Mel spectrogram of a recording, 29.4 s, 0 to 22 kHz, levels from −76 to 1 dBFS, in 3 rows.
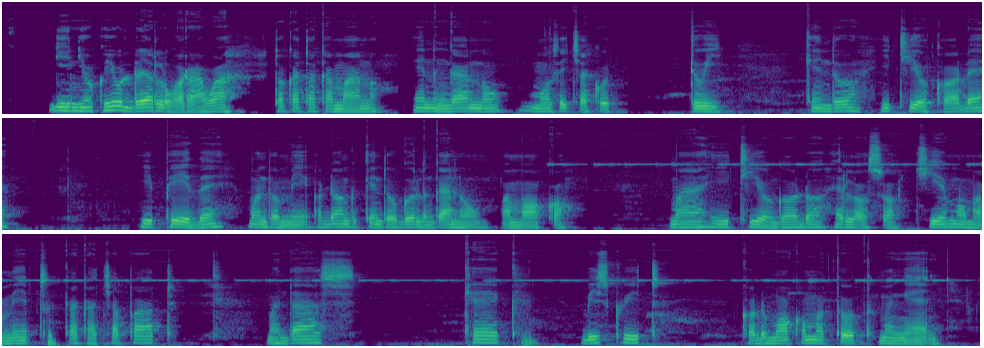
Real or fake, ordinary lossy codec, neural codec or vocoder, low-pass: fake; none; vocoder, 44.1 kHz, 128 mel bands every 512 samples, BigVGAN v2; none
